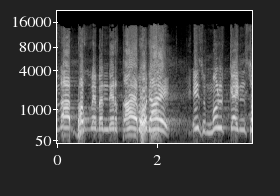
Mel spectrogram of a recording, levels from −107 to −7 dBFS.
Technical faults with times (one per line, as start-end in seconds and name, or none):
1.68-1.76 lost LE Audio frames
3.42 lost LE Audio frames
